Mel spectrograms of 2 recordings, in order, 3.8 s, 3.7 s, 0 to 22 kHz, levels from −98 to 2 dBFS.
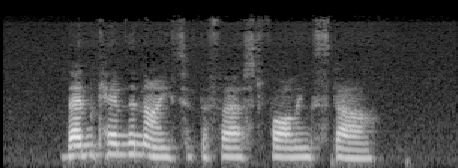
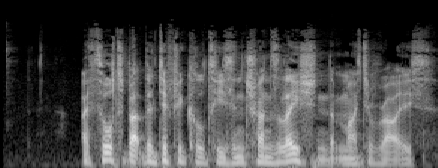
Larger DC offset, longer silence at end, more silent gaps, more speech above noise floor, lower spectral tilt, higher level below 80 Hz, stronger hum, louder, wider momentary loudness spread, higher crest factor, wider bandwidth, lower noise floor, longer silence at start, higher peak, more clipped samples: neither; first, 0.7 s vs 0.05 s; neither; second, 34 dB vs 40 dB; first, -6.5 dB/octave vs -4 dB/octave; second, -60 dBFS vs -42 dBFS; neither; about the same, -18 LUFS vs -19 LUFS; about the same, 10 LU vs 8 LU; about the same, 18 dB vs 20 dB; first, 15 kHz vs 12 kHz; second, -52 dBFS vs -59 dBFS; second, 0.5 s vs 0.7 s; about the same, 0 dBFS vs 0 dBFS; neither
